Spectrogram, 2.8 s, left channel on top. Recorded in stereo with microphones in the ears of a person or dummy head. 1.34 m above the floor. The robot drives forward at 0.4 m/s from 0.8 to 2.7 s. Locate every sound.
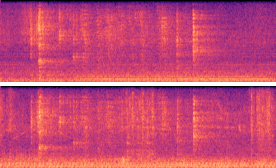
0.3 s a bird: 80° left, 3 m; by 2.0 s 85° left, 3 m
